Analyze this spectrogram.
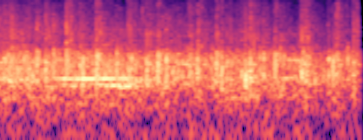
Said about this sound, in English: If you care about the blessing being returned to you, somebody give the Lord a big hand clap. Be excited about this.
